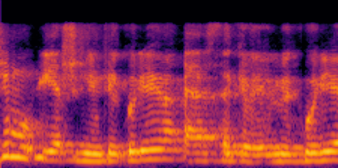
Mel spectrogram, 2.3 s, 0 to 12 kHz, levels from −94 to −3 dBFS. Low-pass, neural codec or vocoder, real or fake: 7.2 kHz; codec, 16 kHz, 4 kbps, FreqCodec, smaller model; fake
